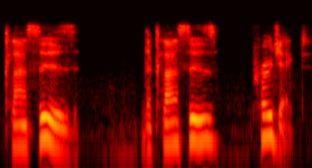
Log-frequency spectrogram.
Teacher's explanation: Hear how I added a final is syllable to the end.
